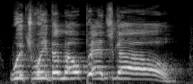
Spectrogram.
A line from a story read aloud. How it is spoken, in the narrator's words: I'm just yelling at random people on the street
